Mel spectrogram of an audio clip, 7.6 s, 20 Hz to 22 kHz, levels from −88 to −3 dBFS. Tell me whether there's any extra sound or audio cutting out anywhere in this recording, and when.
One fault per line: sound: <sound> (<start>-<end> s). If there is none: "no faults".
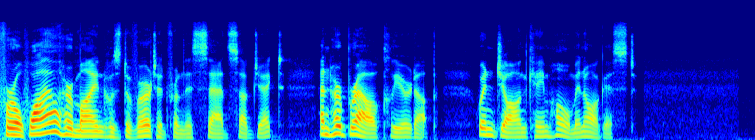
no faults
